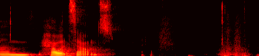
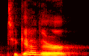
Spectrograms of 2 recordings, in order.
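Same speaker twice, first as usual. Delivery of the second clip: Together, said much higher and louder, then a clear stop; comma pause stressed; 6 semitones higher, 6 dB louder than usual. Shown as a demonstration. Teacher demonstrating the audible comma to students, pausing after Together. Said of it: "I hear the comma".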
